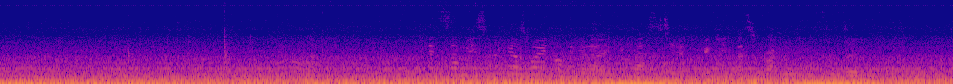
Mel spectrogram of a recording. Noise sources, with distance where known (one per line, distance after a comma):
person or small group talking, far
